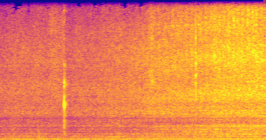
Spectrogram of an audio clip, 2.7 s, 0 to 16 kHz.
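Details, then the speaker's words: 2005 Chevy Express 3500 van, after no-start with no fuel pump operation, fuel pump relay reinstalled: starts, steady even smooth low rumble, no misses or knocks; running normally. "Oh reach under here there it goes it started"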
